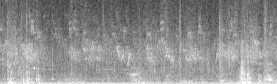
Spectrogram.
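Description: Outdoor background of distant voices and a few bird chirps over a steady low hum, with short snatches of speech about halfway through and near the end.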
